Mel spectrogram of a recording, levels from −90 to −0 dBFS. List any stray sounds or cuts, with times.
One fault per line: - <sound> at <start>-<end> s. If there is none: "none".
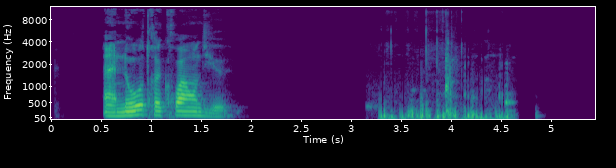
- cough at 3.1-4.7 s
